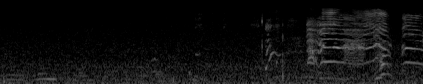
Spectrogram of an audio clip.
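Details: Gelada in Simien Mountains National Park, Ethiopia: a burst of high, harmonic, whine-like cries after a quiet start.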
